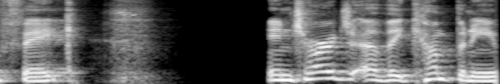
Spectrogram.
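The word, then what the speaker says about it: Faik: I think that's I I looked up how to pronounce the name I'm pre fi f a i k or Q in place of the K so fake in charge of a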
